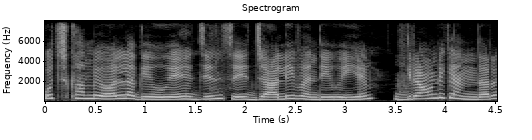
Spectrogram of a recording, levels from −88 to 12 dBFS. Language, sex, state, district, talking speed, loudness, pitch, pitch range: Hindi, female, Uttar Pradesh, Budaun, 200 wpm, -16 LUFS, 270 Hz, 240-315 Hz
